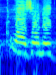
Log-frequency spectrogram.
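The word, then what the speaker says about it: cloisonné: So I know you have some materials like, am I saying it right? Is it cloisonne? Cloisonne, yes.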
